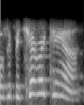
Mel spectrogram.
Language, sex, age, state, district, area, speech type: Punjabi, female, 60+, Punjab, Fazilka, rural, conversation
